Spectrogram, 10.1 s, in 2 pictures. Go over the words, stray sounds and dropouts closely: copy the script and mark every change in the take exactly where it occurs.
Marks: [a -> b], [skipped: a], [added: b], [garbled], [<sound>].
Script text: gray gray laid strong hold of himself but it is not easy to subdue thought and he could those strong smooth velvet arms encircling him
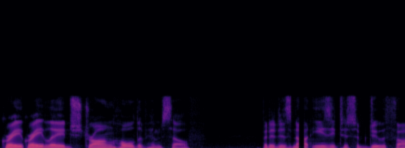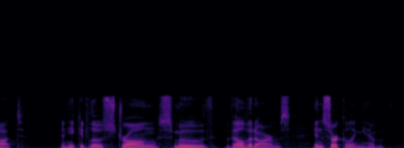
gray gray laid strong hold of himself but it is not [dropout] easy to subdue thought and he could those strong smooth velvet arms encircling him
